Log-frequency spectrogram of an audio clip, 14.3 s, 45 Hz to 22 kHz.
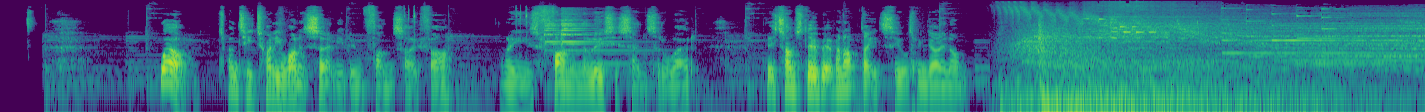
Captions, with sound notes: - Well, 2021 has certainly been fun so far, (pointer clicking) and I use fun (bell ringing) in the loosest sense of the word. But it's time to do a bit of an update, see what's been going on. (upbeat music)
